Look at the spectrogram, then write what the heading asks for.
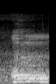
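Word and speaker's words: قل: Qul auzubirabbil falaq pakai qof qul katakanlah ya. Karena kalau kita membacanya pakai huruf kafl artinya makan. Ya, jadi walaupun agak miring tapi kalau kemudian itu berbeda dalam pengucapan bisa merubah arti.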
